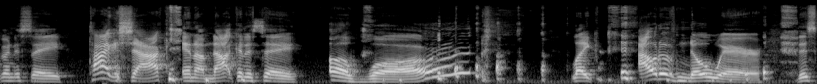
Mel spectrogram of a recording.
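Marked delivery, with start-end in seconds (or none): 0.9-1.7 loud, higher mock Boston accent. Fan quoting a favourite Jaws line, Boston accent. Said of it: "it sounds like a Boston accent". 3.3-4.9 loud, drawn-out, rising sassy disbelief; hammed-up sassy one-liner, stretched upward; sassy movie quote. Fan who cannot resist saying the line, sassy imitation. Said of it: "sassy one-line performance".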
